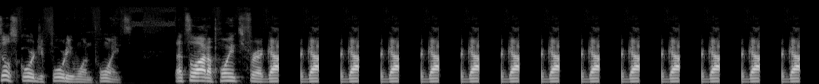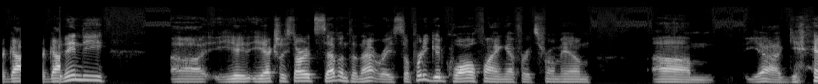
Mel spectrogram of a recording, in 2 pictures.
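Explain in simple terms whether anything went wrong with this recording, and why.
A faint, high whistle runs under the whole recording, pitched around 7 kHz, with a slightly grainy texture beneath the quieter moments of speech. These are converter idle tones. The part of the equipment that turns sound into digital numbers wasn't adding the small amount of random noise it needs. With very quiet input, it slipped into repeating patterns, and those patterns came out as a steady thin tone.

Right after "of points for a", at 2.78 s, the speech starts stuttering. The same short snippet, about 0.17 s long, plays, then drops to dead silence for about 0.23 s. It repeats at a steady beat every 0.4 s, 15 times, until 8.79 s. This is a stutter with silent gaps. The likely cause is a playback or streaming stall: each time it retried, it replayed its last scrap of audio and then ran out. The speech that belonged in those six seconds is missing.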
